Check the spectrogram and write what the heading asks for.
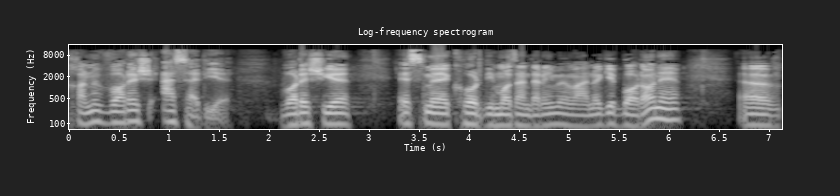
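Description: A man introduces the next contestant in a formal, scripted way. His voice sits very low, and a long hall reverb trails after every line. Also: a bit bright. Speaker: show announcer.

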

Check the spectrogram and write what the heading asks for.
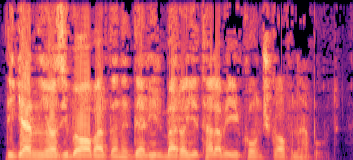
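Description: Male narrator with a somewhat low voice for a steady, solemn reading of a war memoir.

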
